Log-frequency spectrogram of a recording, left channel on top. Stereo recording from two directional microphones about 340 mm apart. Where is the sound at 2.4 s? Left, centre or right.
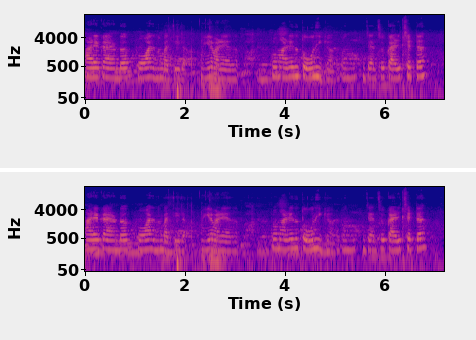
Centre.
